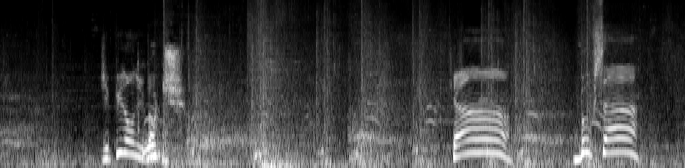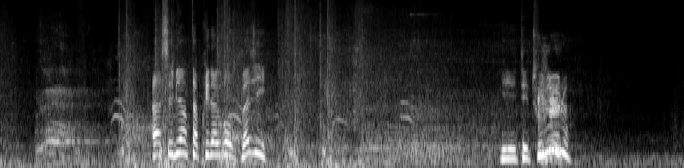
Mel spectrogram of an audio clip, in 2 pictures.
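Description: A monster roars and growls loudly.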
